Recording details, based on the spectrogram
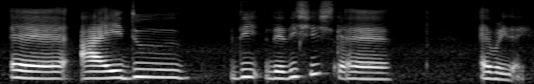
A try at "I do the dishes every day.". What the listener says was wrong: I thought I heard an S. I heard an S every day. I do the dishes every day. I do the dishes every day. I do the dishes every night, every morning, every afternoon. It's always in the singular because every is todos. Todos los días, every day.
